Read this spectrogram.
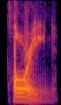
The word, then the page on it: chlorine: American English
